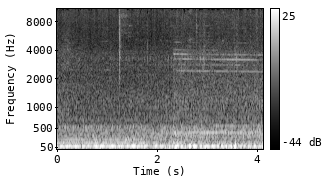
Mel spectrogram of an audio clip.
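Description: Steady low engine and road rumble heard from inside the cabin of a taxi van on the move, with a faint steady hum over it.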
